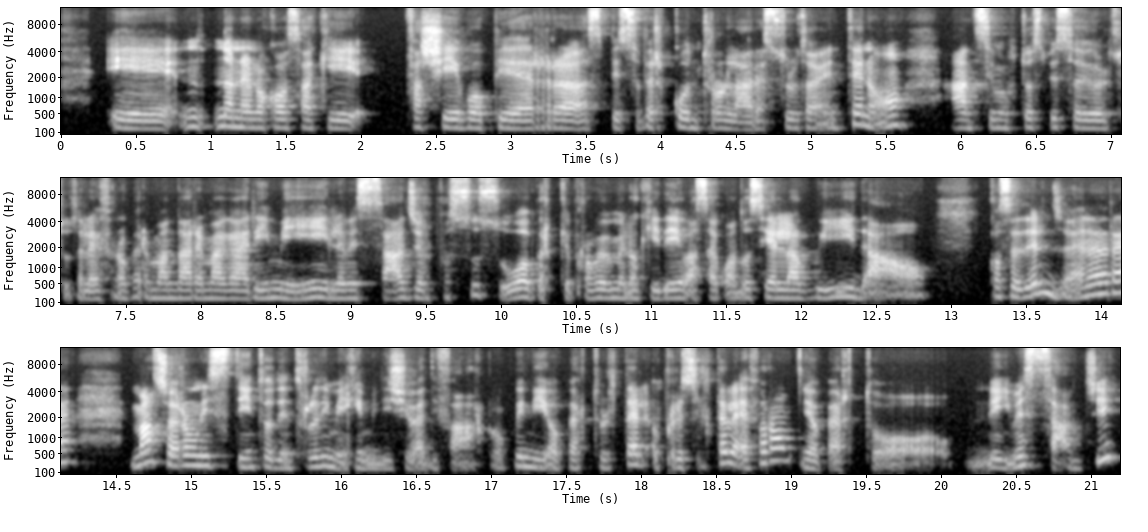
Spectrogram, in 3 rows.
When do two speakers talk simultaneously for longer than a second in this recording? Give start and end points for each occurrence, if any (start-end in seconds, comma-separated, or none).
none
